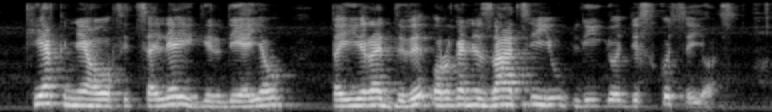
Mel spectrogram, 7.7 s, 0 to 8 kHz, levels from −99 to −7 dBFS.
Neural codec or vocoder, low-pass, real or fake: none; 7.2 kHz; real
